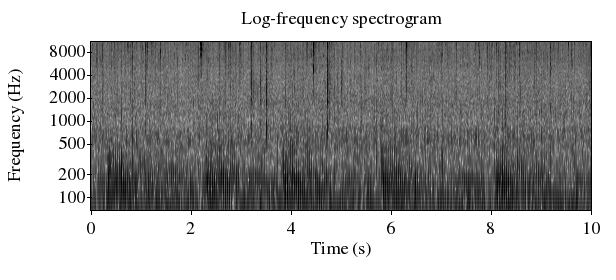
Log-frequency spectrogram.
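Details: Sleeping cat, one of a pair in front of a rainy window, purrs in low rhythmic swells about every two seconds; constant rain and intermittent fire crackling sit over the rumble.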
